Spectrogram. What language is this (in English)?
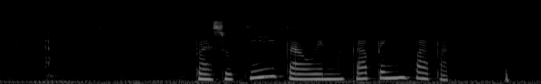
Javanese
